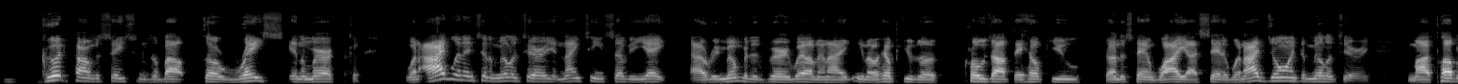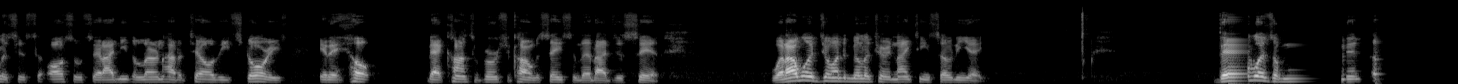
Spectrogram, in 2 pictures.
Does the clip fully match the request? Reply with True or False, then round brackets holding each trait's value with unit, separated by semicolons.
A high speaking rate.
False (160 wpm)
